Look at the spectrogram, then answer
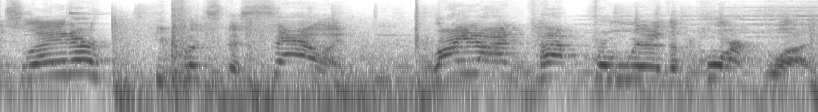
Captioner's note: hand banging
